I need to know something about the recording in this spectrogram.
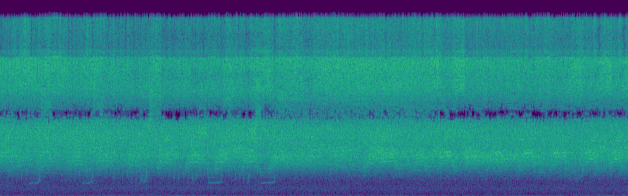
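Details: Three cicada species, Graptopsaltria nigrofuscata, Hyalessa maculaticollis and Meimuna opalifera, recorded locally in Japan, fill the air with a dense, sizzling drone, with short rising chirps from another singer.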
